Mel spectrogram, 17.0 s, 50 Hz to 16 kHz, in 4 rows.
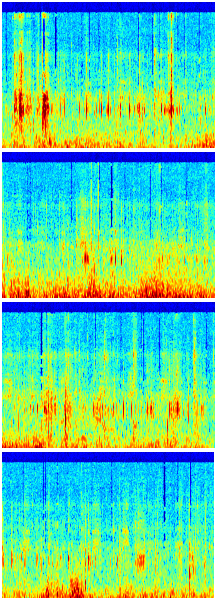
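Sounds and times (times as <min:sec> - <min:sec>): stroller rolling over planks: 0:00.0 - 0:17.0
dog claws clicking on wood: 0:00.2 - 0:06.9.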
